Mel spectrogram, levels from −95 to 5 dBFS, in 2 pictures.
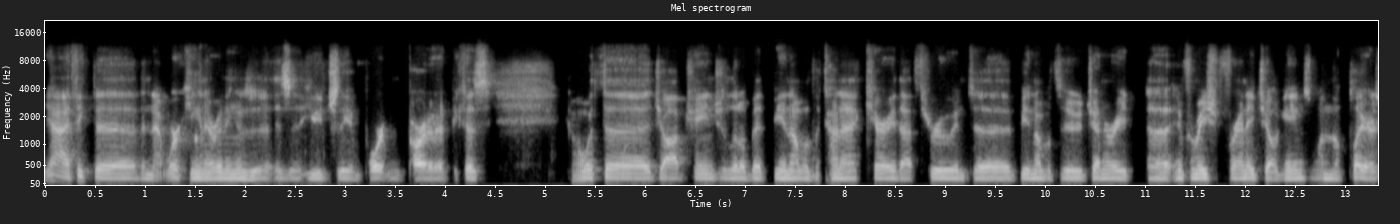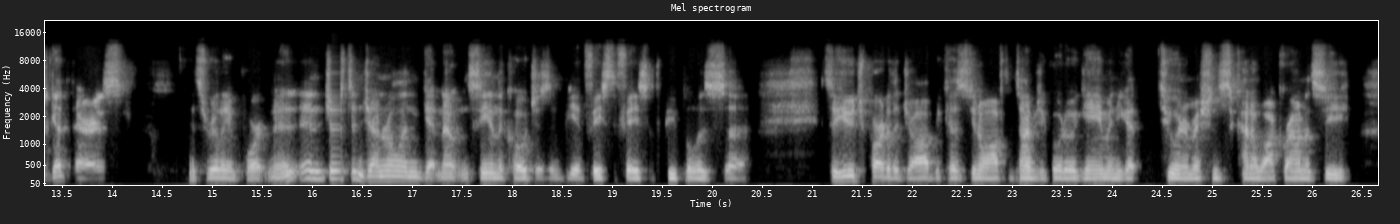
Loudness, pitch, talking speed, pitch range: -24 LUFS, 95 Hz, 230 wpm, 95-100 Hz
